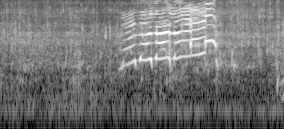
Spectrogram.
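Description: A child's high-pitched squeal, rising slightly, lasting about a second and a half from about two seconds in, over soft splashing of river water.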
